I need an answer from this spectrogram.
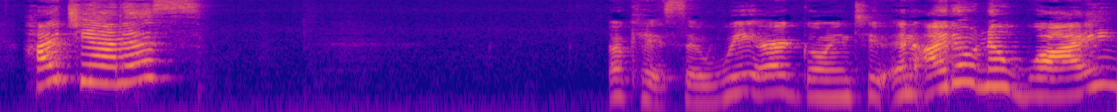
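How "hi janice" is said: raised pitch, higher and louder. Greeting viewers by name as they join: higher-pitched greeting. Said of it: "my voice gets higher when I say hi".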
